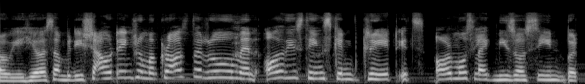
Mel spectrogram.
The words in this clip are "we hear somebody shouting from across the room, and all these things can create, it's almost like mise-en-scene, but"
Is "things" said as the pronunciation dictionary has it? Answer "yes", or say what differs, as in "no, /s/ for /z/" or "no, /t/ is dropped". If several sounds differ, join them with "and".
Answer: no, /t/ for /θ/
